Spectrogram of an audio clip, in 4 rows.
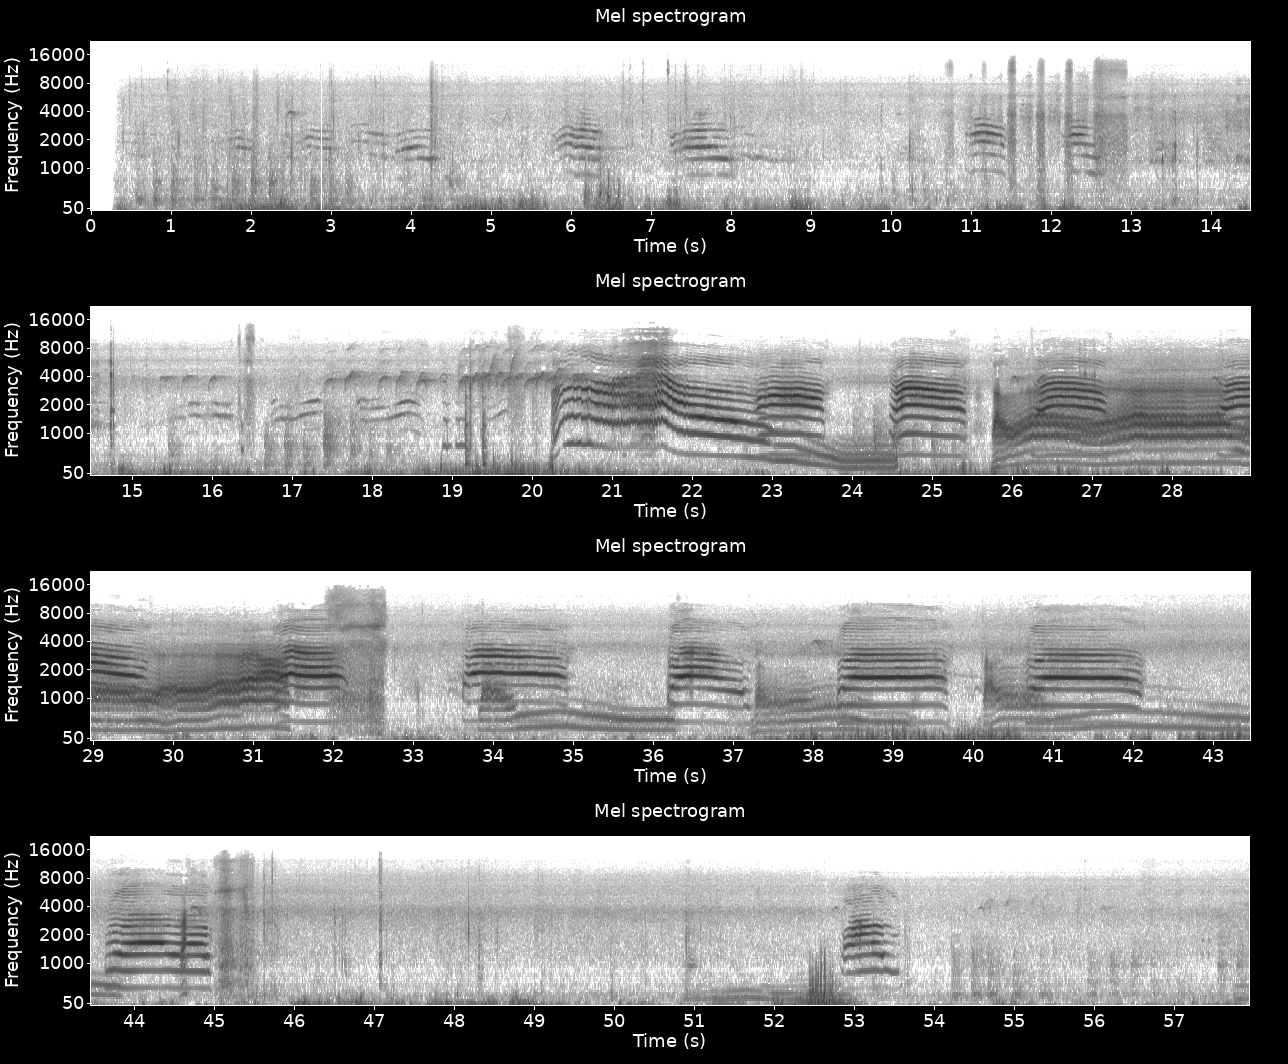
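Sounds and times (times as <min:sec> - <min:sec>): cats yowling in a fight: 0:20.2 - 0:32.7, 0:33.6 - 0:45.0.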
